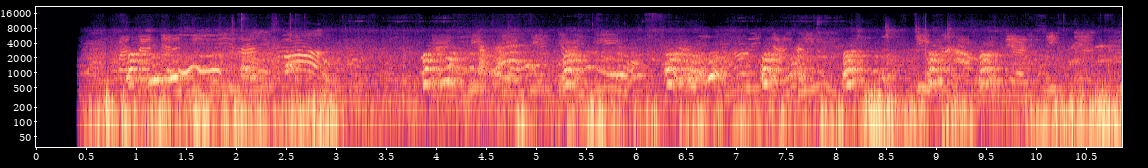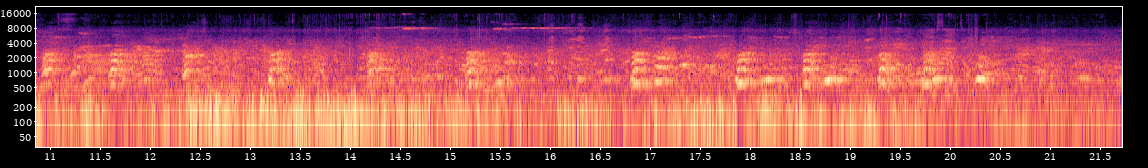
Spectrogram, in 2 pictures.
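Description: Several people talking, with a dog barking now and then.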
